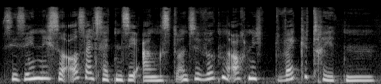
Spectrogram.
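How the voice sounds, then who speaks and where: Husky, mellow, pragmatic young mother. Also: on the high side, brisk. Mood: probing, patient. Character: tired, pragmatic young mother, reassuring yet probing friend. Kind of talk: naturalistic German audio drama acting.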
